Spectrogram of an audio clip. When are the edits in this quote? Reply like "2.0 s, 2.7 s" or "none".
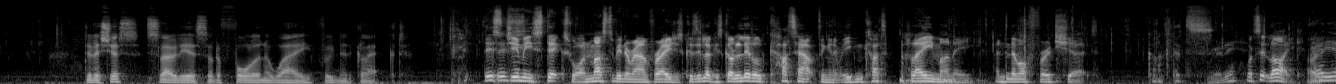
1.5 s, 8.2 s, 8.9 s, 10.1 s, 10.6 s, 11.6 s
